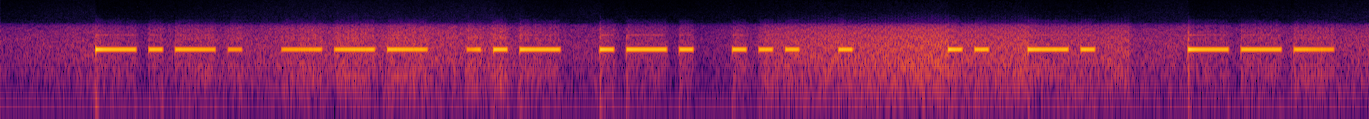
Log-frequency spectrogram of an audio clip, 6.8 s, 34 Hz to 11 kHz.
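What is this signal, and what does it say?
Morse code, heard as a keyed tone, about 18 wpm, 1000 Hz, with radio noise. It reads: COURSE IN O
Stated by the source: Morse from KPH's Night of Nights XX maritime radiotelegraphy event, received in Chiapas, Mexico about 3,800 km away on a Kenwood R-600 with a grounded 10 m long-wire antenna.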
